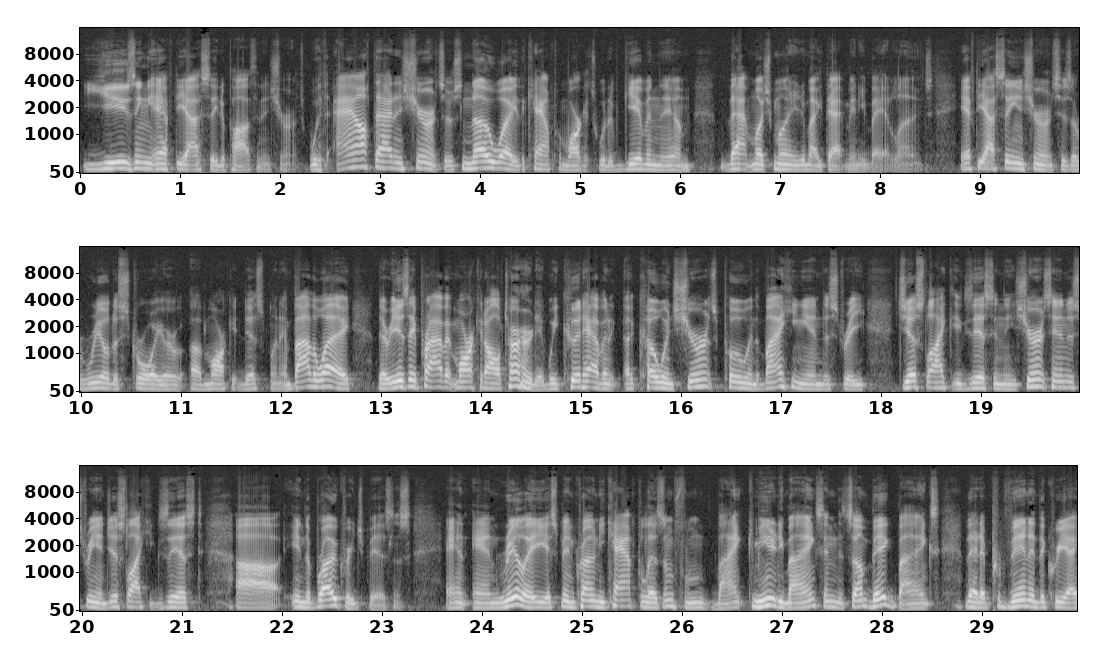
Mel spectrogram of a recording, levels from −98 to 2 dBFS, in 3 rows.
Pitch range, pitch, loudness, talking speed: 115-150 Hz, 130 Hz, -18 LUFS, 185 wpm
